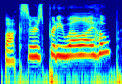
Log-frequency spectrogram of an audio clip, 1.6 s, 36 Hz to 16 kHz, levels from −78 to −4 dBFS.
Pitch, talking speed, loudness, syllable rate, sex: 285 Hz, 185 wpm, -15 LUFS, 4.6 syllables/s, female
